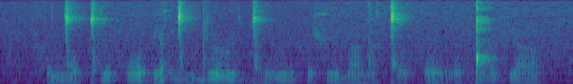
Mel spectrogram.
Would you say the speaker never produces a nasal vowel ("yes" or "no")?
yes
